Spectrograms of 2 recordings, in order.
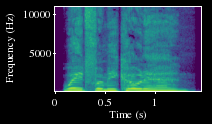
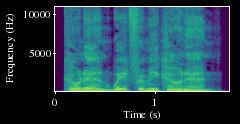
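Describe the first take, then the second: First: High, loud desperate call. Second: High, loud distant call; calling from afar. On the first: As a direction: shout to him through the trees. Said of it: "The voice became more distinct". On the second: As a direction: call out across the forest. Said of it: "a voice called faintly to him". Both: A narrator's reading.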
